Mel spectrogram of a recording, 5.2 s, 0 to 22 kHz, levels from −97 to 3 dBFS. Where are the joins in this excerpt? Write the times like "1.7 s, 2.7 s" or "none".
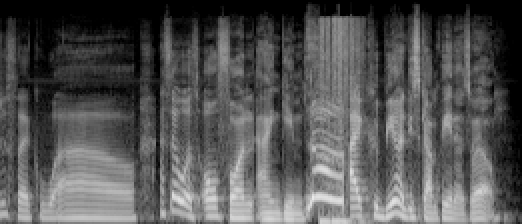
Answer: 3.4 s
